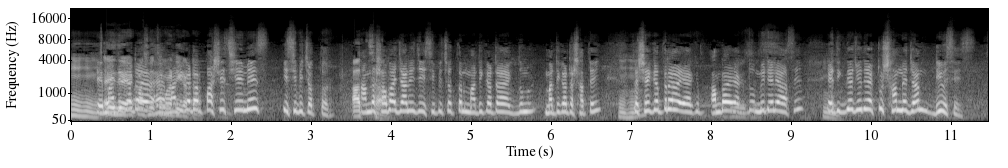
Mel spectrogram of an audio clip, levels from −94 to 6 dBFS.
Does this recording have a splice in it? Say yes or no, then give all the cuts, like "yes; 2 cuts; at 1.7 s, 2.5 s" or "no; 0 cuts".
no; 0 cuts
